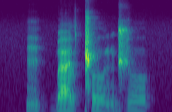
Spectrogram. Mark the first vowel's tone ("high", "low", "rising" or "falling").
falling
